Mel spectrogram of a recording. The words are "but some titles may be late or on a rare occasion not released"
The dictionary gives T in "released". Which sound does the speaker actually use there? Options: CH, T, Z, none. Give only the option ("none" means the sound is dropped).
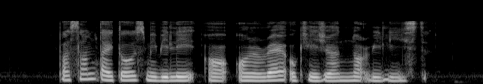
T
